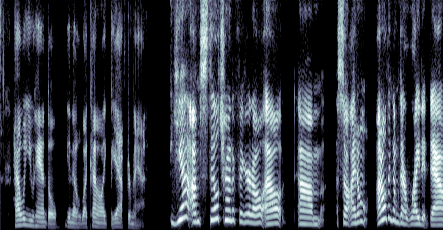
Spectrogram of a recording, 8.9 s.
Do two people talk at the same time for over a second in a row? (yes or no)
no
